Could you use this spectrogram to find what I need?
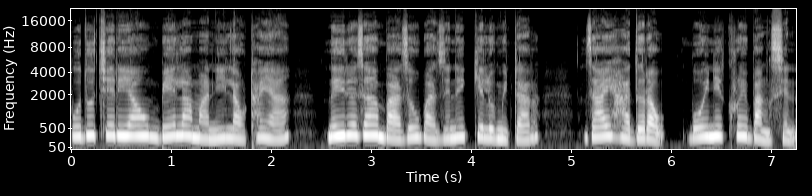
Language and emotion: Bodo, neutral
